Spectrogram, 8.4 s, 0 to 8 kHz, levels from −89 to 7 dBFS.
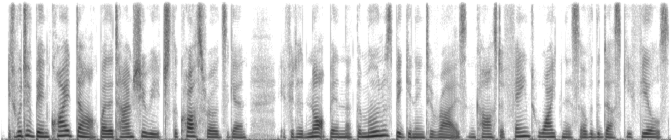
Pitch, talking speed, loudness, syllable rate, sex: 190 Hz, 255 wpm, -19 LUFS, 5.8 syllables/s, female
